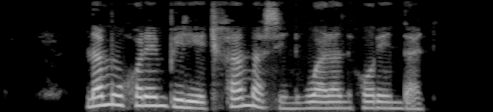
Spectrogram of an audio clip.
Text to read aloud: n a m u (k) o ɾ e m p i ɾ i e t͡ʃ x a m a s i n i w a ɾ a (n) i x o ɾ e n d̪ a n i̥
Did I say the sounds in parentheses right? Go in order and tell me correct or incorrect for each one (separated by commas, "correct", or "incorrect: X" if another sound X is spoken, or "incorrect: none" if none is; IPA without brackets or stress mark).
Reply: incorrect: x, correct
